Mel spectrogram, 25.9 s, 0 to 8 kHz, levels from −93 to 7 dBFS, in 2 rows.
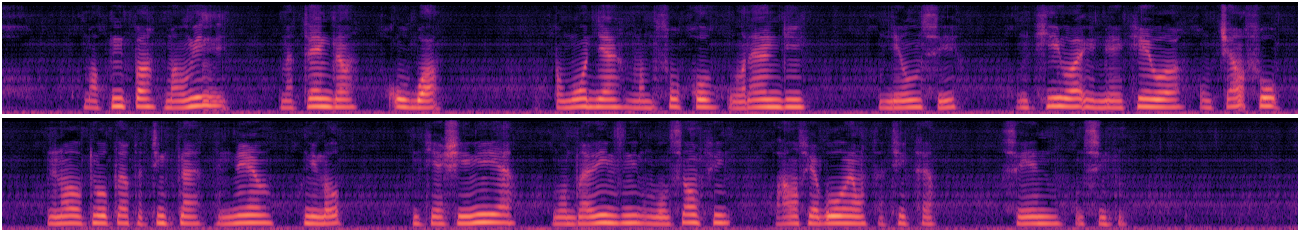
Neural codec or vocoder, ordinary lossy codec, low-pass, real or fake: autoencoder, 22.05 kHz, a latent of 192 numbers a frame, VITS, trained on many speakers; AAC, 48 kbps; 7.2 kHz; fake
